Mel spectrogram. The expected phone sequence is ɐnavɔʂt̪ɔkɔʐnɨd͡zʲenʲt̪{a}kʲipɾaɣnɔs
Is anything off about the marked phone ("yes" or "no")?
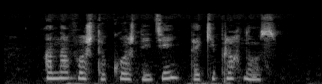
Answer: no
